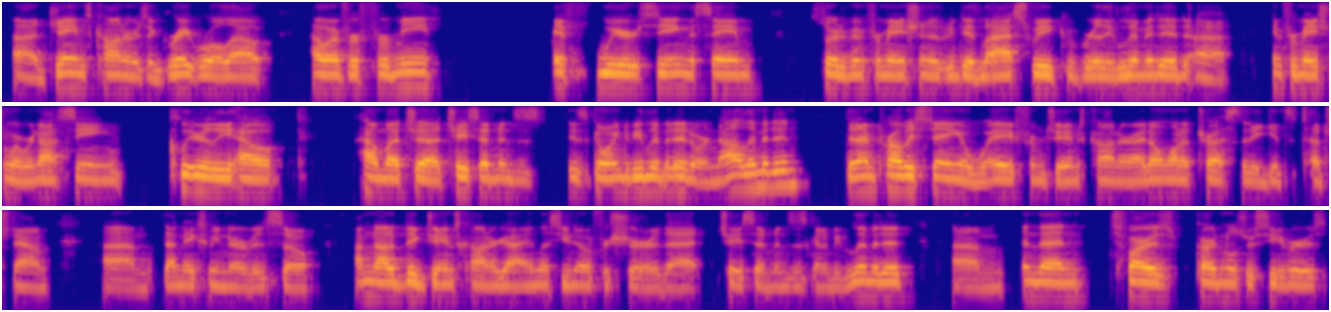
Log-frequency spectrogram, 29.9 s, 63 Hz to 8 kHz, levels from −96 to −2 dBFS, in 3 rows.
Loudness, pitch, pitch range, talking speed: -29 LUFS, 120 Hz, 110-125 Hz, 195 wpm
